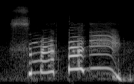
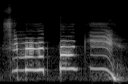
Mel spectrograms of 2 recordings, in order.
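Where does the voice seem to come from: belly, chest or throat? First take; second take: chest; throat. First: The voice sounds fuller and comes from the chest. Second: The voice sounds thin and comes from the throat. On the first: "Ini sudah suara sini, dada" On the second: "Ini masih sini loh"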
